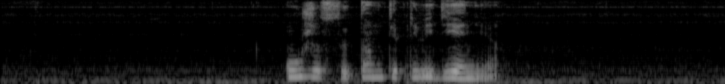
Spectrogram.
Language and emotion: Russian, neutral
